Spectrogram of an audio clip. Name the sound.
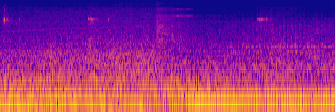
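car rattling in a video game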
